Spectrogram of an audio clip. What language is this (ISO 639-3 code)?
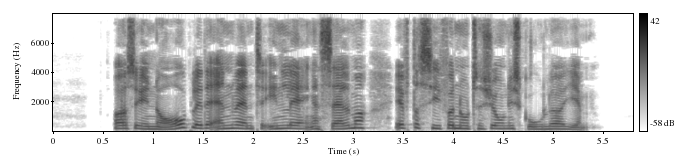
dan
